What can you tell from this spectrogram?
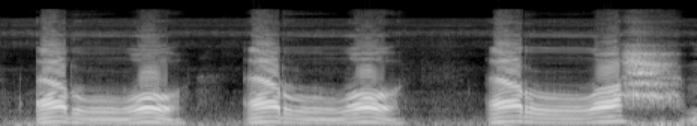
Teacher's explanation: bertemu dengan huruf ra yang berharakat tasydid, maka ra-nya kita baca dengan tafkhim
